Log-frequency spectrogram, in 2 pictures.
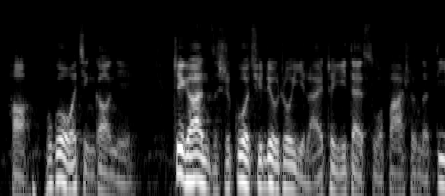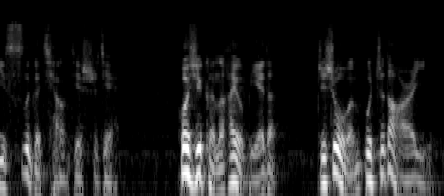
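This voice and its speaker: An actor playing an earnest, dutiful police detective in an audio suspense drama, measured and official in manner. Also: male voice, deep voice, very animated, breathy edge, full character voice. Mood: serious, cautioning.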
